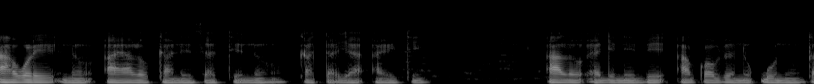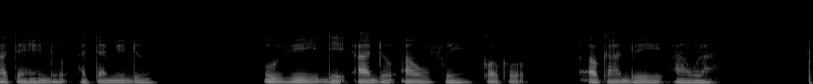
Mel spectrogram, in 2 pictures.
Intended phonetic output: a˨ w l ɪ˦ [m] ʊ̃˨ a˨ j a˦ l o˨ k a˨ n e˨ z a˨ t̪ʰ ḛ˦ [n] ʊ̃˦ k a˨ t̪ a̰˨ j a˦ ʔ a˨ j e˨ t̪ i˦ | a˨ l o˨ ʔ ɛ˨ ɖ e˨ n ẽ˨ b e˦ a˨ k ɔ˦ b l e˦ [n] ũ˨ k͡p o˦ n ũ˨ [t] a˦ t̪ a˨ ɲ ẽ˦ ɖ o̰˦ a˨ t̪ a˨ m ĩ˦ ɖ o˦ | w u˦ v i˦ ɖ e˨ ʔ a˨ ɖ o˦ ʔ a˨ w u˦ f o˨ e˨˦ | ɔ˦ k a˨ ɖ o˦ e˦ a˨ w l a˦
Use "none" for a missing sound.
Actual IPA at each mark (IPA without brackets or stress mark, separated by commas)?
n, n, n, k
